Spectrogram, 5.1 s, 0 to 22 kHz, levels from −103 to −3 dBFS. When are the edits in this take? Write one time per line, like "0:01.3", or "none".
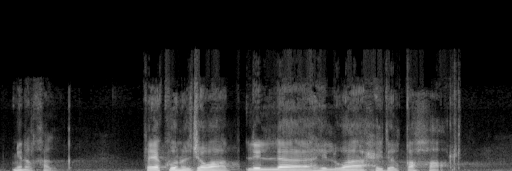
0:02.4

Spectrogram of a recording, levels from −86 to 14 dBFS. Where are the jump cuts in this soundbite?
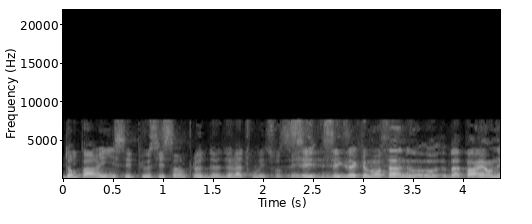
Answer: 0:01.4

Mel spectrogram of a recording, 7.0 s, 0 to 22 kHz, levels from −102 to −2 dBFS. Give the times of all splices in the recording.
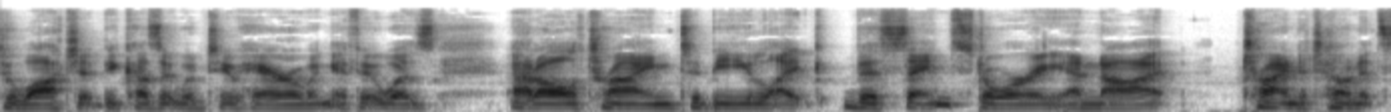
0:01.0
0:06.0

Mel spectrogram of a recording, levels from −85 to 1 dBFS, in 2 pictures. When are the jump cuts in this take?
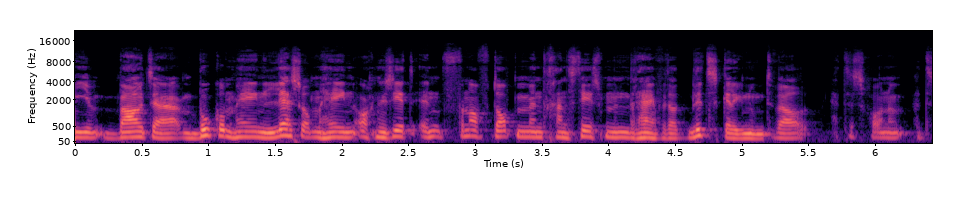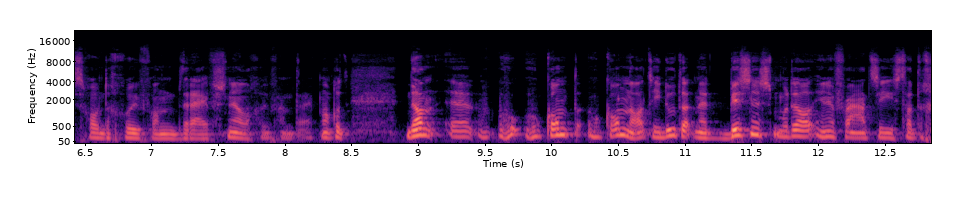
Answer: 0:05.6

